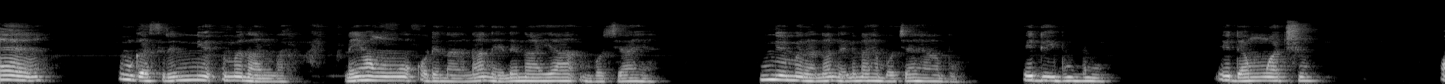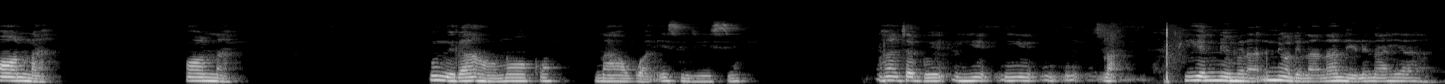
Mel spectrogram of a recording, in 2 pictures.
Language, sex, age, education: Igbo, female, 46-60, tertiary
